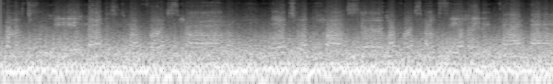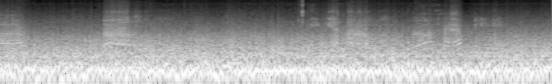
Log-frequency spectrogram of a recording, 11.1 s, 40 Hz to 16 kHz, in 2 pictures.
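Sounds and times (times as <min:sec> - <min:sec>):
person speaking: 0:00.0 - 0:05.8, 0:06.6 - 0:07.0, 0:08.6 - 0:10.6
engine and road rumble: 0:00.0 - 0:11.0.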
